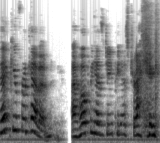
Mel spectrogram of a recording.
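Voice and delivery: high, loud scream in an acted voice. Playing a character thanking an unseen stranger: screaming out in character. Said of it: "I scream this out".

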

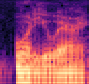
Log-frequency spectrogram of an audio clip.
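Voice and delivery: very low, sultry, seductive voice. Acting out a mystery caller on the phone in a story: sultry voice. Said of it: "it's a very sultry voice".

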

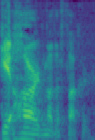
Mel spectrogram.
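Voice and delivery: normal talking voice

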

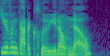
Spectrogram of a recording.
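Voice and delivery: mock snarky tone with real anger. Retelling a scene, the speaker quotes Harry answering Dumbledore: Harry, mock-angry and snarky. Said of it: "like angry snarky".

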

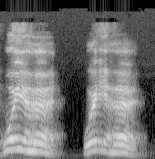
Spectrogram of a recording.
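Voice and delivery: high-pitched put-on in-character yell. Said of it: "I'm yelling as if I'm actually in the".

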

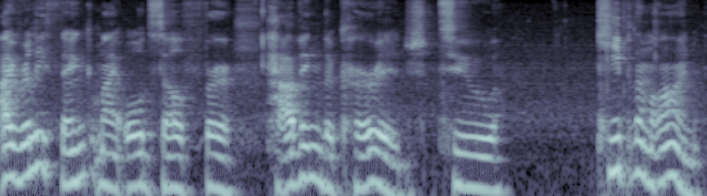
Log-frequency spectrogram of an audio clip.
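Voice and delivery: voice catching, choked up, nearly in tears. Speaking about their old self, about to cry. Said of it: "I'm about to cry now".

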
